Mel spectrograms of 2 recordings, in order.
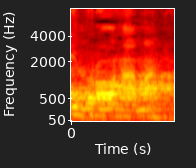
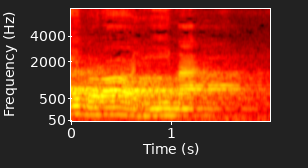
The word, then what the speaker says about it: Ibrahim: Wa fi qiraatin Ibrahama, dan dalam qiraah lain, ada riwayat qiraah lain dibaca Ibrahama. Berarti kalau dibaca Ibrahama, wa idzibtala Ibrahama, gitu nggih. Tapi kalau kita wa idzibtala Ibrahima.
